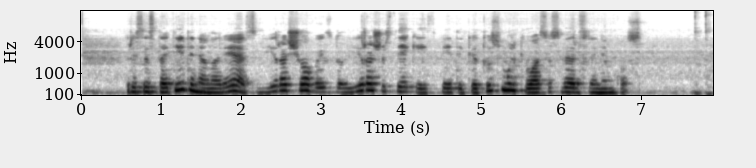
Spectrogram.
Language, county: Lithuanian, Vilnius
